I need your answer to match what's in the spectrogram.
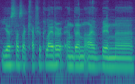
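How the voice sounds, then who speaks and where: A man's voice: mid-range voice, level tone, normal speed, a little mellow, soft background music. A young man from Sweden with a Swedish accent, chatting casually with viewers and muttering to himself while he codes a game on a live stream.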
